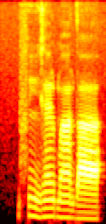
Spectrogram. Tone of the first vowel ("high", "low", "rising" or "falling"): falling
